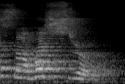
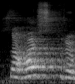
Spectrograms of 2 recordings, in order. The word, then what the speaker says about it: सहस्र: ठीक है ना, लेकिन बोलते समय हम क्या बोल देते हैं, त्र, सहस्त्र बोलते हैं, सहस्त्र। उच्चारण गलत, शब्द गलत, उच्चारण सही, शब्द सही। सहस्त्र, आधा स और त्र नहीं, स में र की मात्रा।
